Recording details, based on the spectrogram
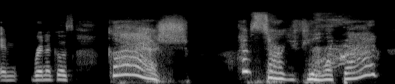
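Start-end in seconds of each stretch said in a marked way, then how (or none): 1.1-3.8 pitched-up, polite, apologetic tone. Retelling what a cast member said to another: Rinna impression. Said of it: "that was a great Rinna impression".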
